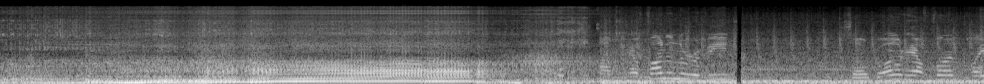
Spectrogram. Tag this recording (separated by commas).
Speech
